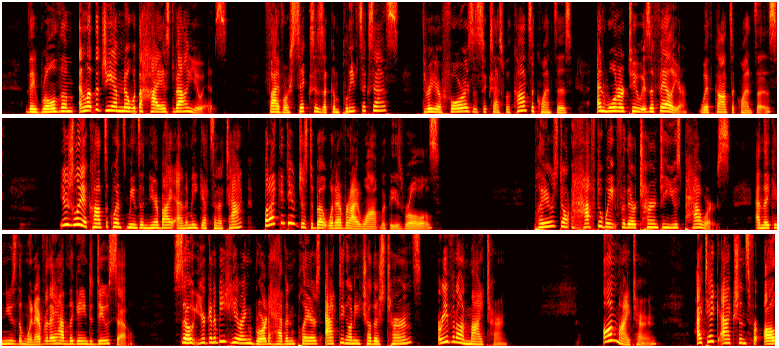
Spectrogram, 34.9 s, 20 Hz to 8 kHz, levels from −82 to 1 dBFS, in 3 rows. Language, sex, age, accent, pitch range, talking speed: English, female, 30-49, American, 195-270 Hz, 190 wpm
